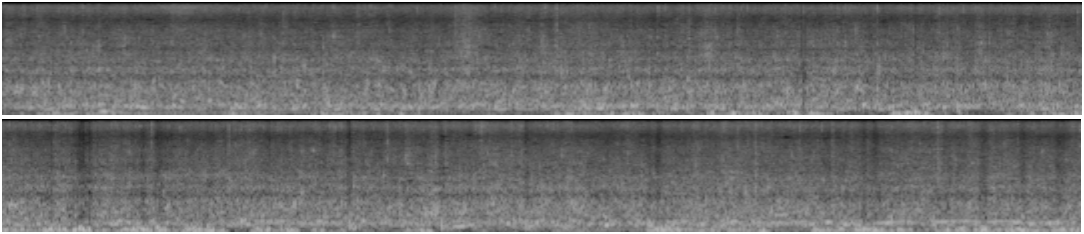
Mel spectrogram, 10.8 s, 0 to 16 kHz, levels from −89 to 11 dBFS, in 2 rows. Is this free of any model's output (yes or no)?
no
